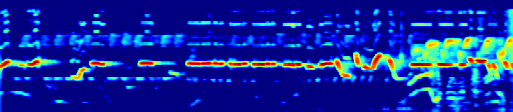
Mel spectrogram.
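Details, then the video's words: Black-winged starling in lively song: steady level whistles and upward slurs, then faster looping whistled phrases mixed with harsh scratchy notes toward the end. "Opior Suwara Unik Gacor"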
